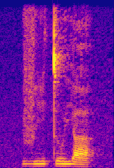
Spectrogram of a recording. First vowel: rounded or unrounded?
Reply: unrounded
